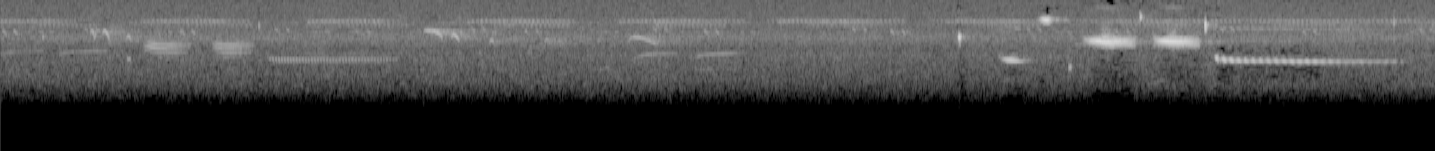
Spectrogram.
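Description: A Grassland Sparrow gives a few sharp, high notes followed by a thin, drawn-out whistle, over faint high chirps from other birds or insects.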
